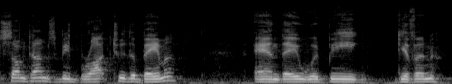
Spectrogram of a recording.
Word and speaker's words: Bema: This is where we come to the reward bench, or it's called in the in the scriptures called the Bema, B-E-M-A, long E. B-E-M-A, Bema.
